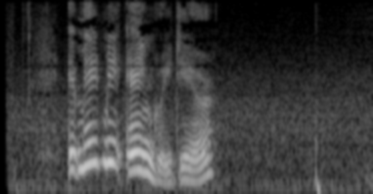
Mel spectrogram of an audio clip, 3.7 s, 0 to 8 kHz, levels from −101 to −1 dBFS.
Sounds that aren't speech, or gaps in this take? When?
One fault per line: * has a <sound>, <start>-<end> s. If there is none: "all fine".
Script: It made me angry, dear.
all fine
